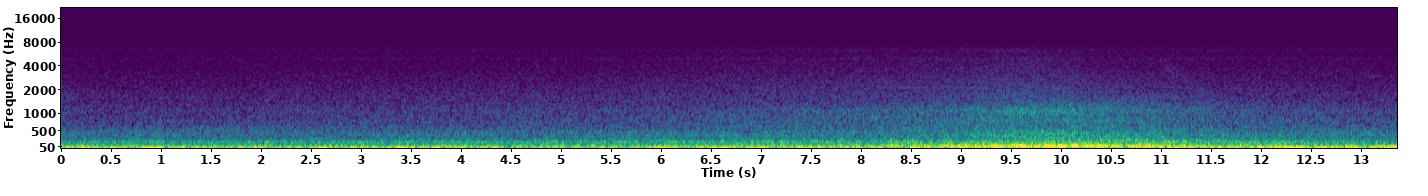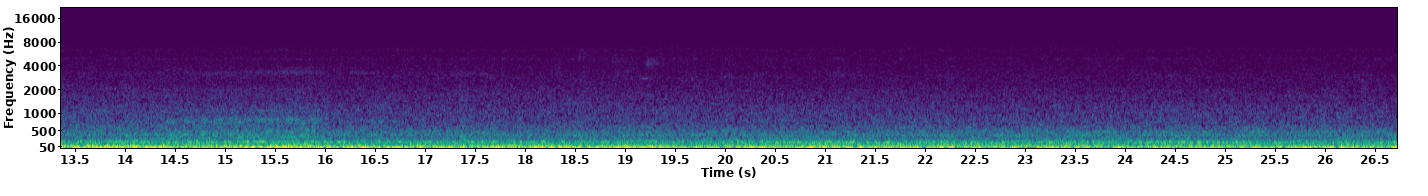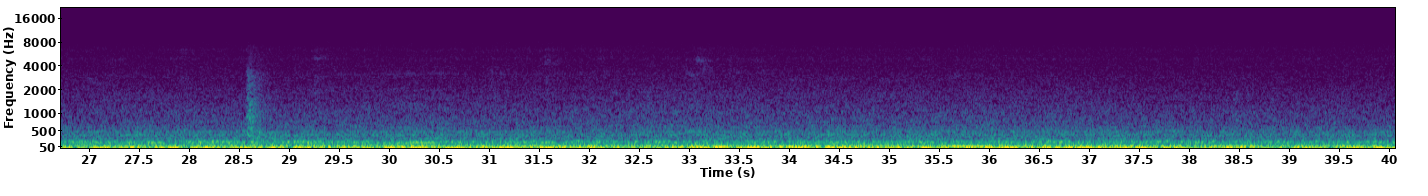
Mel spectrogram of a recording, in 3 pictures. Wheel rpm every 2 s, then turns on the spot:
0, 0, 0, 0, 0, 0, 0, 0, 0, 0, 0, 0, 0, 0, 0, 0, 0, 0, 0, 0.
none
